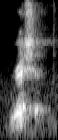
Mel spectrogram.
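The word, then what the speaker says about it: רשת: Reshet. Shaped. Reshet. Remember when you have two segols, what happens? Cigarette. Oh, it's a single word. It's a seglet. The emphasis moves back one syllable from the end.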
